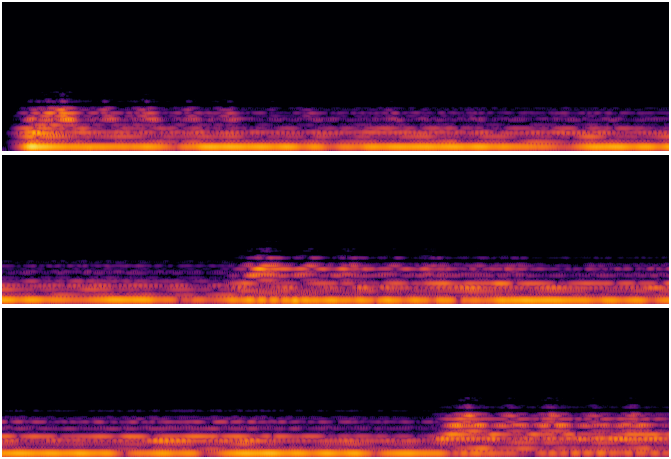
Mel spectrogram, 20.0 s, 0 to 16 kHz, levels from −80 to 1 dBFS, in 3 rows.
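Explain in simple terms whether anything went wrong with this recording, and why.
Nothing went wrong here; these sounds come through with no glitches, dropouts or other technical trouble to point to.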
